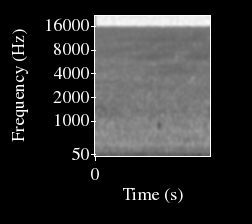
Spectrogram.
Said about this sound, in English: looks like the perpendicular traffic has the light. They're coming across the railroad track over there to the left. You can probably hear. And that guy made a left turn.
